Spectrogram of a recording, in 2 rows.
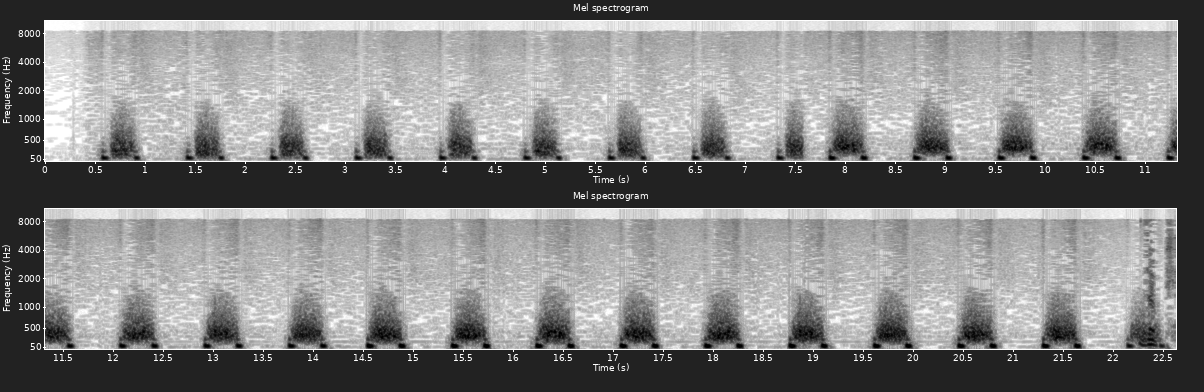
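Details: Loud heart murmur (grade 4-6/6).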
